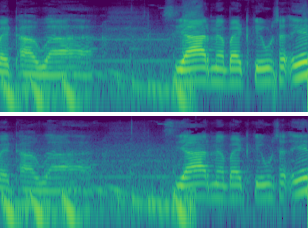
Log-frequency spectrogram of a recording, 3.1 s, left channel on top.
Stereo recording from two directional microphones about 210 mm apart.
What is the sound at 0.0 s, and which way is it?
A man's voice, 30° left (ahead or behind).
